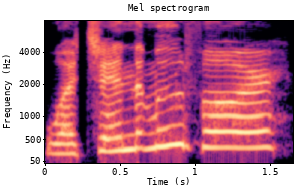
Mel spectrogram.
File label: Idle Barks, en; Aoi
